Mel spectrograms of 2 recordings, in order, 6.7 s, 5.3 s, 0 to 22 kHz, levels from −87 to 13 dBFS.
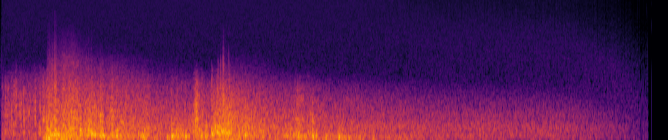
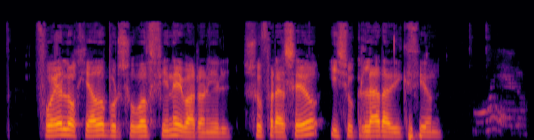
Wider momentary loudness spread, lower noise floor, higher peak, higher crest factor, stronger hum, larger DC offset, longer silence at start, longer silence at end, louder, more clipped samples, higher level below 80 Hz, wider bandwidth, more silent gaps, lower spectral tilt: first, 23 LU vs 11 LU; about the same, -42 dBFS vs -45 dBFS; about the same, 0 dBFS vs 0 dBFS; about the same, 16 dB vs 18 dB; neither; neither; second, 0 s vs 0.35 s; first, 0.85 s vs 0.5 s; first, -14 LUFS vs -17 LUFS; neither; first, -26 dBFS vs -54 dBFS; first, 15 kHz vs 11.5 kHz; neither; first, -9.5 dB/octave vs -4.5 dB/octave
